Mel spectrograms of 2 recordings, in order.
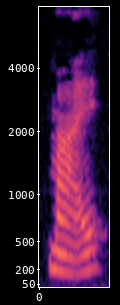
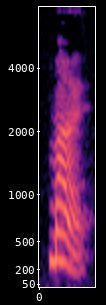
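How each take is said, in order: First: The word is said with the third tone. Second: The word is said with the fourth tone. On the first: It means to buy. "Tercer tono" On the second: It means to sell. "Con un cuarto tono"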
